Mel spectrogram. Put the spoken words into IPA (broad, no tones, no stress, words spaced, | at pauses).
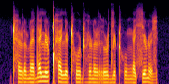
ʈʰɛɭɾɛɭɳɛdɛ lʲuɭǃʰɛ lʲɛʈʰuɖʱø ɳɛɭruɭdʲoʈʰu ŋɛsʲuɳøz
